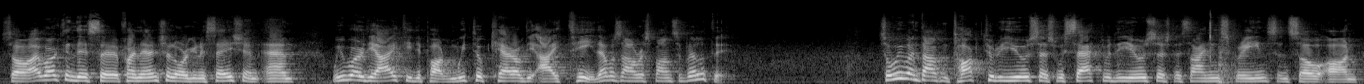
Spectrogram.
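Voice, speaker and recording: A man's voice: on the high side, moderate pace. A man from Sweden, a Scrum trainer giving a conversational talk to a meetup group, with many fillers and restarts. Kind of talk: conference talk. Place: meetup room.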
